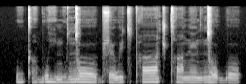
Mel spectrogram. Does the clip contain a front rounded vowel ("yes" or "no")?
yes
